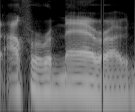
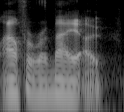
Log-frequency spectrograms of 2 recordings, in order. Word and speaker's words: Alfa Romeo: because she mispronounced it. Obviously, she said Alfa Romero, not Alfa Romeo.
